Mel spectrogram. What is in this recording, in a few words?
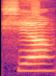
"xiang1", Chinese pinyin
